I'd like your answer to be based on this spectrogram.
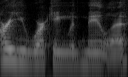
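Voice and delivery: close, leaning-in, pointed voice. Leaning in close to question a struggling captive, speaking quietly. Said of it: "I'm going to really lean in really quietly".

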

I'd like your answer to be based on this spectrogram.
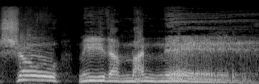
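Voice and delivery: very slow, drawn-out delivery, lingering on money. Quoting a movie line as a wrestling promoter: Vince McMahon impersonation. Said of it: "I have to try to do my Vince McMahon impersonation".

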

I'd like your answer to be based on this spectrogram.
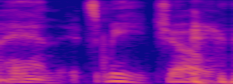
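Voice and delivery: hushed, theatrical stage whisper. Retelling a tv scene where a disguised man reveals himself, in a stage whisper. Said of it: "he stage whispers".

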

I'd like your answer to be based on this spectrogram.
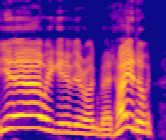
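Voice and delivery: casual, breezy, offhand doctor-like tone. Retelling the doctor's weekend call about the wrong medicine: imitating a casual-sounding doctor. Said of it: "she sounded very casual about it".

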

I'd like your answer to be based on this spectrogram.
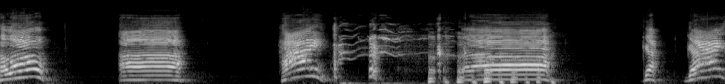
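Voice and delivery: very slow, swooping, bewildered calling with long uh. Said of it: "You go".

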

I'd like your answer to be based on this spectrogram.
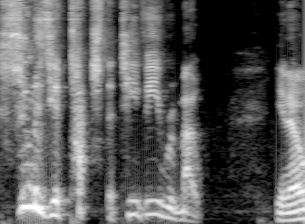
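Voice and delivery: put-on Australian accent. Retelling what a man said while grabbing a coffee mug, in an Australian accent. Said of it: "in his Australian accent".

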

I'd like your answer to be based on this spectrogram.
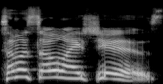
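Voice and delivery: put-on tipsy yelling, toned down. Reading out a story where an aunt yells about her shoes: imitating an aunt yelling. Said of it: "I heard my aunt yell, this is in all caps".

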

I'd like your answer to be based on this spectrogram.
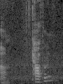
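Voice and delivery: small, faint, tiny whispered little voice. Retelling standing in line and hearing someone say catherine, tiny little voice. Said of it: "I hear this tiny little voice go".

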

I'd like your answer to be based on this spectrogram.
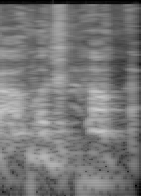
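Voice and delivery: acted desperate pleading. Recounting being ordered out of a car, retelling a desperate plea. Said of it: "falava calma desesperado".

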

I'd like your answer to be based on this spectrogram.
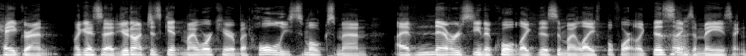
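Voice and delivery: usual speaking voice

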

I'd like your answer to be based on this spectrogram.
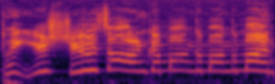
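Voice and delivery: very high-pitched, singsong nagging voice.

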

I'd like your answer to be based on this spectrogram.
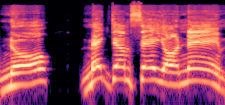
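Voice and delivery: put-on Nigerian accent. Quoting a father's reply to a childhood request, in a thick Nigerian accent. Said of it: "with his thick Nigerian accent".

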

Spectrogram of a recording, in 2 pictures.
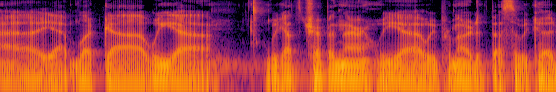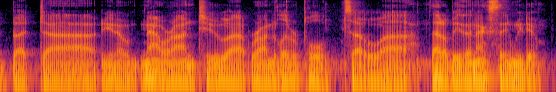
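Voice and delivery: very low, creaky, raspy character voice. Imitating a coach's press conference after being told to: Bill Belichick impression. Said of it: "You gotta do your Belichick instead".

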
